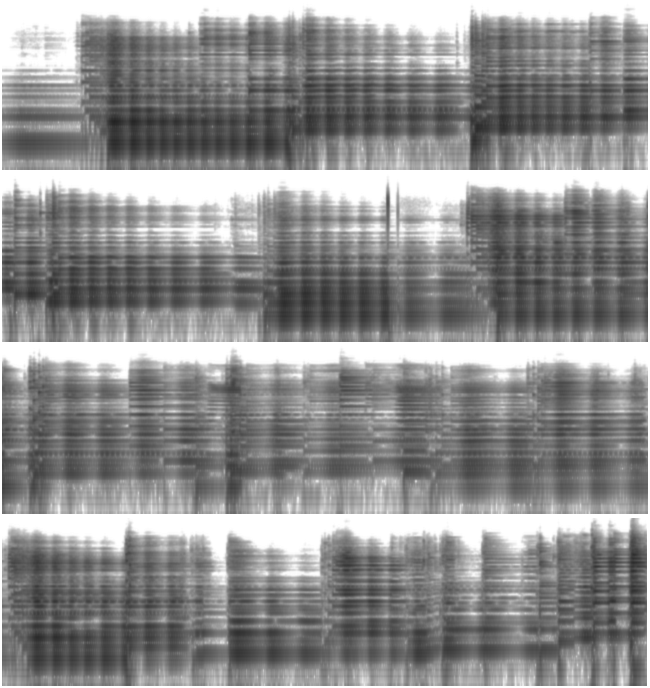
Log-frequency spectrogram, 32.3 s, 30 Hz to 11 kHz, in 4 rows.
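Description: Electric guitar, a custom Jazzmaster, played through a Qi-Gon envelope/LFO filter pedal (a Mu-Tron III–style state-variable filter) into a Yamaha THR10 amp. The filtered notes pulse in level about four times a second. The playing starts about a second in.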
